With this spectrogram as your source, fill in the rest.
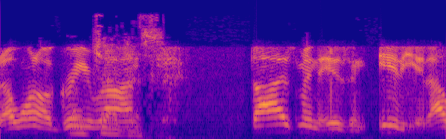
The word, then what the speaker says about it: Theismann: But I want to agree, Ron, Theismann is an idiot. I like when he changed his name to rhyme with the Heisman back in college.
